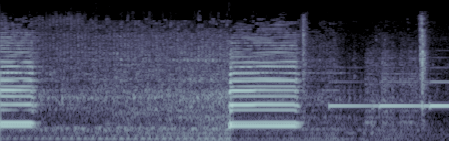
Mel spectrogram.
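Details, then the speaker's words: Diesel pickup started with the transmission removed and the neutral safety switch bypassed: two long steady horn blasts sound as the engine starts and repeat on the restart. Owner suspects the missing transmission or security is the cause; the engine runs well with no blow-by. "[Music] oh that's annoying"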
